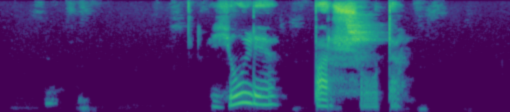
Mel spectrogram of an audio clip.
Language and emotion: Russian, neutral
